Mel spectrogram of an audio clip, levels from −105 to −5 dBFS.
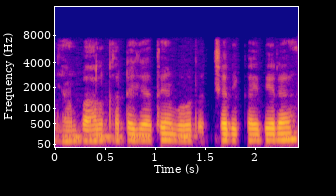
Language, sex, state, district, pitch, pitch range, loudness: Hindi, male, Bihar, Sitamarhi, 125 Hz, 115-125 Hz, -27 LUFS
